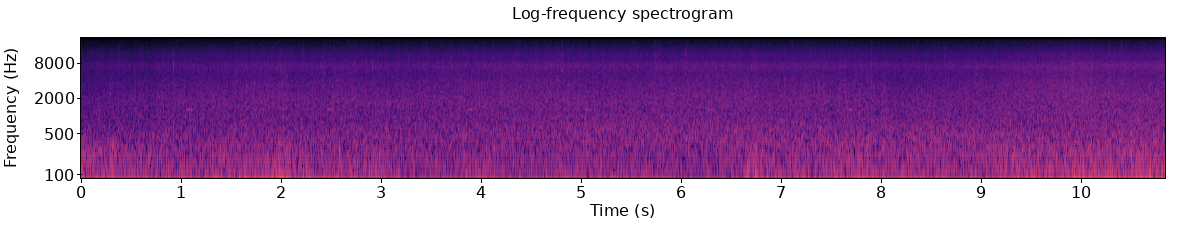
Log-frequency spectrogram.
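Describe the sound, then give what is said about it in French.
Heavy rain pours down in a dense, continuous roar, spread evenly across the whole stretch with only slight swells in loudness and no voices. “La pluie redouble.”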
